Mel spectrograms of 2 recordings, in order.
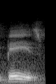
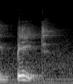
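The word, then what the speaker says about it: Beit (בית): You can pronounce, like, that's the Ashkenazi Beis, but you can say Beit. Beit is how you would pronounce it, you know, maybe more authoritatively, right?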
